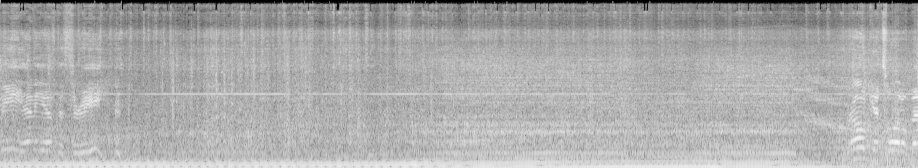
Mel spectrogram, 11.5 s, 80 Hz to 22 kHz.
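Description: A repaired 5-ton military truck climbs a central Utah mountain road, its diesel engine a loud, steady low drone that shifts pitch near the end as it changes gear, with a voice talking over the rumble.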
